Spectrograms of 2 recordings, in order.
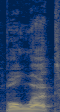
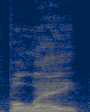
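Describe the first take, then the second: First: The word ends with a hard T sound. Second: The word ends in a lay sound, no T. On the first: "it's bullet with a hard T" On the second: "To some, it's belay"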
